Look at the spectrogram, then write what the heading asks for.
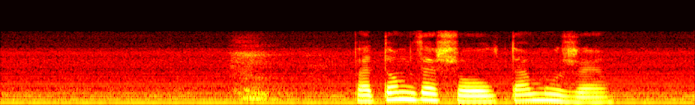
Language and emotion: Russian, neutral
